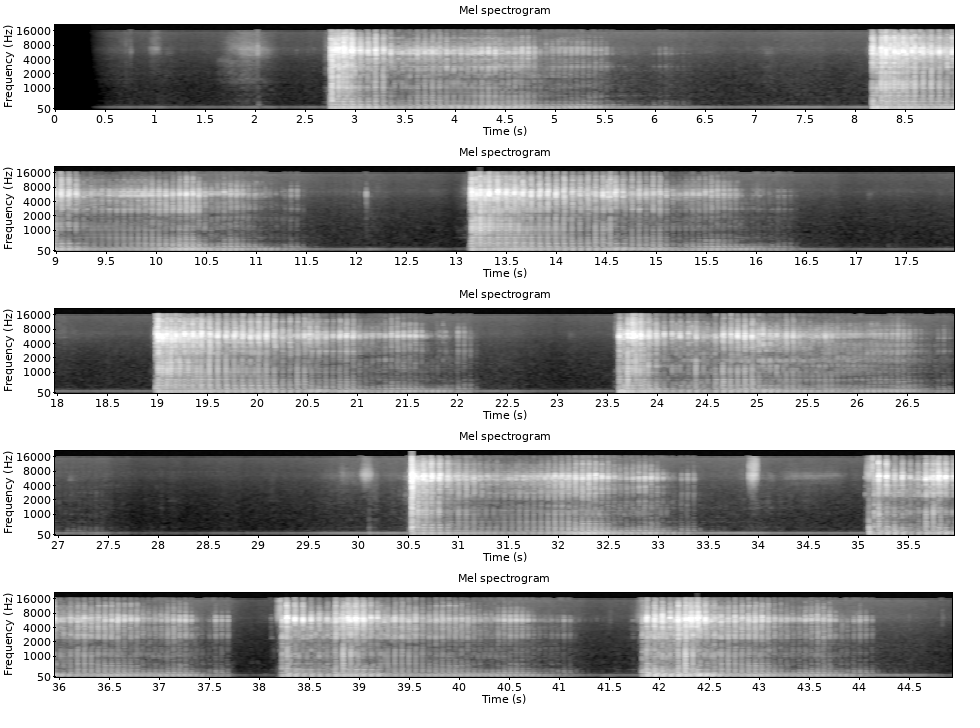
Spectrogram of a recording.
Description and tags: door stopper twang
Recording of repeatedly flicking a metal spring door stopper attached to a wall.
